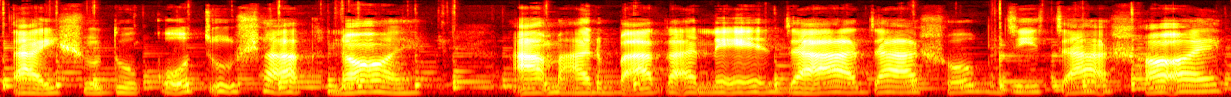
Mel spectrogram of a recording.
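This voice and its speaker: A woman voicing an old village grandmother in a cartoon, speaking slowly and earnestly, with emphasis. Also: medium pitch, steady tone, music in the background. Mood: emphatic, generous. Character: stern old village grandmother turned remorseful and generous. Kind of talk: cartoon story dialogue.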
